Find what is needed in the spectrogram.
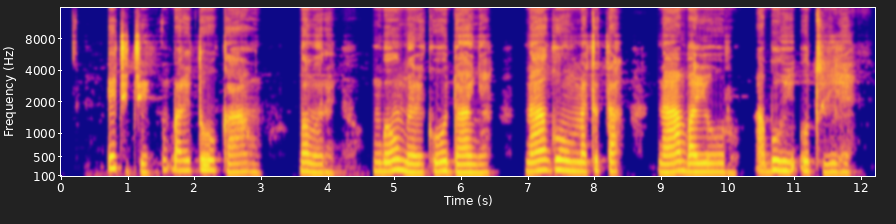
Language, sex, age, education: Igbo, female, 15-29, tertiary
